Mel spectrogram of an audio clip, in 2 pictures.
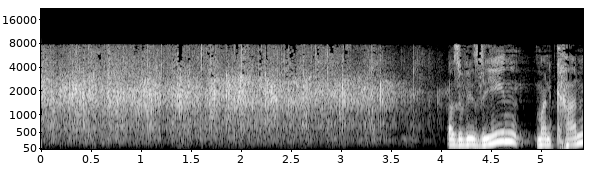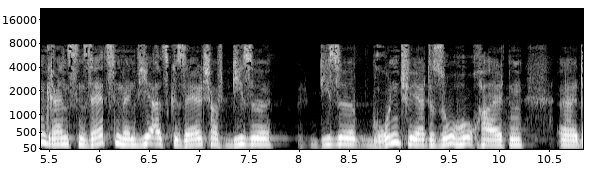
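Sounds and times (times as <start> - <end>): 
audience applause: 0.0 - 4.2
speech: 4.0 - 10.8.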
